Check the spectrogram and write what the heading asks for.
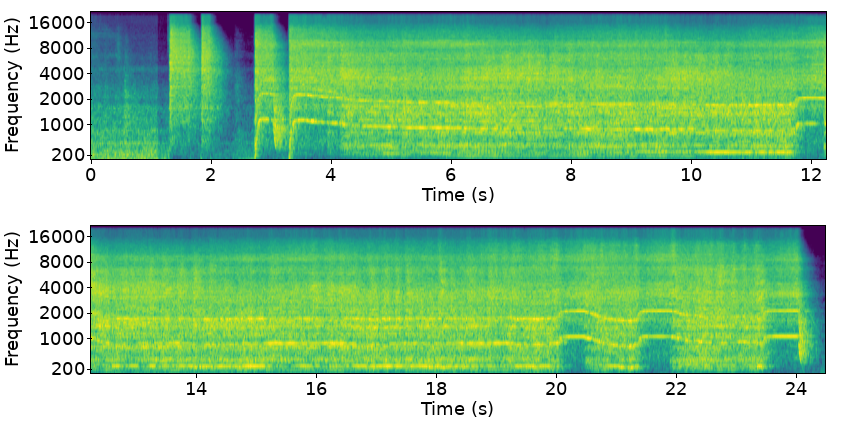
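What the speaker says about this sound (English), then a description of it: "we're going to use the little belt sander" A small belt sander grinds off spot welds on a car body panel, a loud continuous whining roar held for over twenty seconds with several brief dips in pitch as pressure changes, after a few short starts.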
